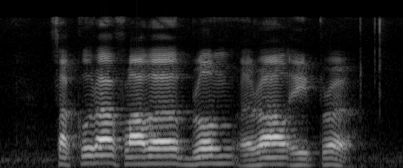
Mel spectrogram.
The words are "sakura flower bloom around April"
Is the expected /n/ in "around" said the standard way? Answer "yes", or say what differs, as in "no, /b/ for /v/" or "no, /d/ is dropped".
no, /l/ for /n/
